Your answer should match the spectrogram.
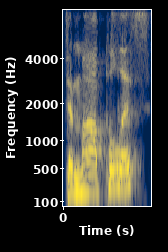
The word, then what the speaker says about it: Demopolis: up in dama and let me pronounce this right jim you tell me if i'm saying this right demopolis alabama is that correct that's exactly right my phone number was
